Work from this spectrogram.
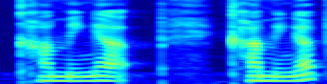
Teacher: up is going to be a little stronger than come. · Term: phrasal verb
